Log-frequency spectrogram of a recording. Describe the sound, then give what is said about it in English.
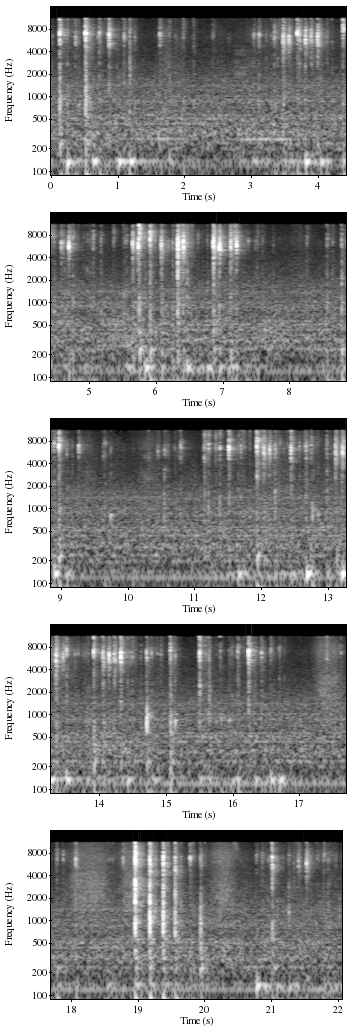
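Steady typing on a computer keyboard: many soft, quick keystrokes clatter continuously and fairly faintly throughout, with a few slightly louder taps and no voices. “And then I'm just going to begin typing away here.”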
